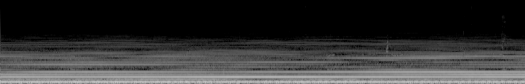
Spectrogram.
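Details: James R Barker ship arriving at Duluth at night, first horn salute came out wrong (misfire on the salute); deep steady low-pitched blast, cause unknown.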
